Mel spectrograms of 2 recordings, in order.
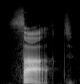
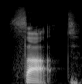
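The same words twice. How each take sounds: No difference in how they are said.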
